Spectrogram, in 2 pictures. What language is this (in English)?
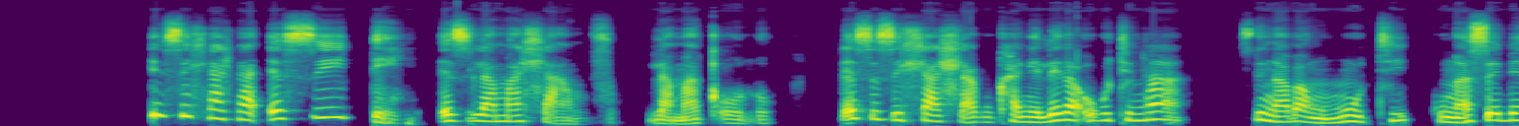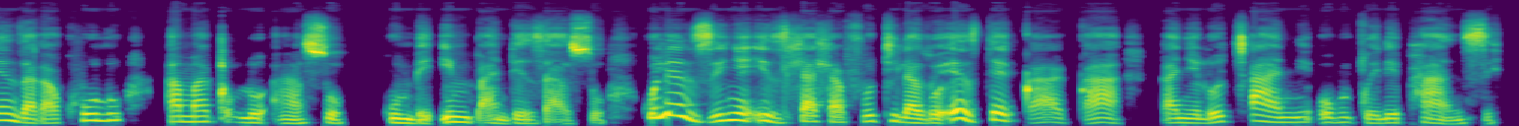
North Ndebele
